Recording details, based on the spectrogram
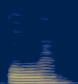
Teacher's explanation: लंबा खींच देते हैं, वही प्लुत स्वर हो जाता है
